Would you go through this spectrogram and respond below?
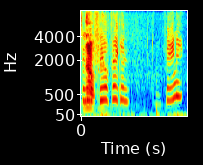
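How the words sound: It is said in a polite customer-service voice. "I'll use my customer service voice"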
